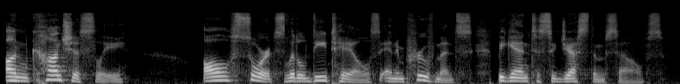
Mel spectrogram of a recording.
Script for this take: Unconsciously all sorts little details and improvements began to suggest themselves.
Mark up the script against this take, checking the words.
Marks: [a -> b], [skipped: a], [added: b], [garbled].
Unconsciously all sorts little details and improvements began to suggest themselves.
